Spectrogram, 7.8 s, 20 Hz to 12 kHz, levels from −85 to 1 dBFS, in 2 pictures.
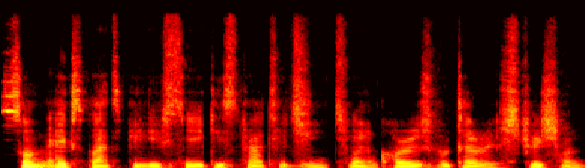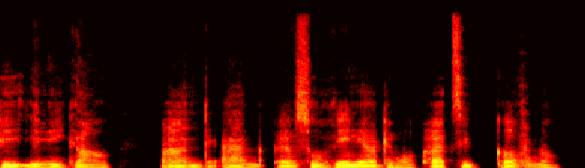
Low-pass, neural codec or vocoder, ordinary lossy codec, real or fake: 10.8 kHz; codec, 44.1 kHz, 1.7 kbps, Pupu-Codec; none; fake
